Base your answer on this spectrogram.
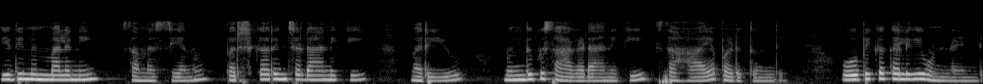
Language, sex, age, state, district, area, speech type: Telugu, female, 45-60, Andhra Pradesh, West Godavari, rural, spontaneous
